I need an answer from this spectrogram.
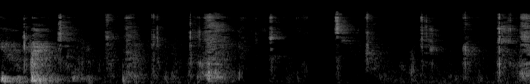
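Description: A person chewing and slurping braised pork, with short, wet mouth noises coming in quick, irregular bursts.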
